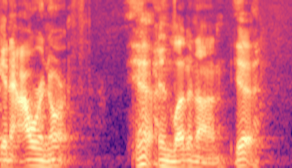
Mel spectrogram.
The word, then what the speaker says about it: Lebanon: In Lebanon. Yeah. Or Lebanon, the way they pronounce it. I always say Lebanon. It's Lebanon. Little New Hampshire lore for those.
